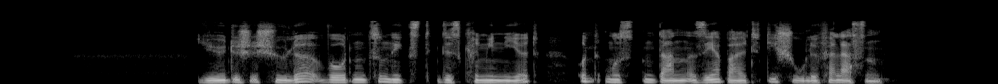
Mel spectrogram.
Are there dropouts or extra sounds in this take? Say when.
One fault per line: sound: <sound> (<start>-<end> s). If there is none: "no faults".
no faults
